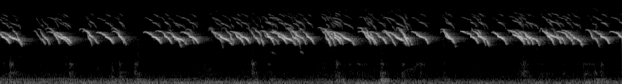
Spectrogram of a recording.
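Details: Little chickens around three weeks old, kept apart from their mother, fill the scene with rapid shrill falling peeps in overlapping runs, loud and continuous.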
